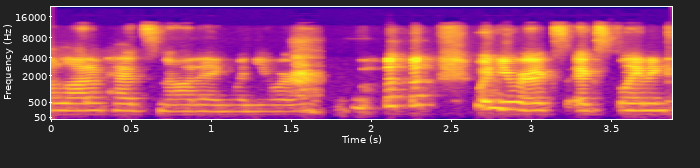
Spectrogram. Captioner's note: laughs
